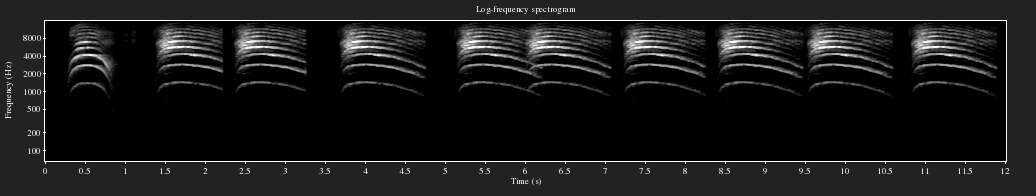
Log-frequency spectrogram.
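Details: Twelve-day-old British Shorthair kittens mewing persistently: around ten loud, shrill mews nearly one per second, each rising then dipping, in a quiet indoor setting.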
